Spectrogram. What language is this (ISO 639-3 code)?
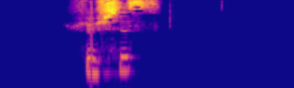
ady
